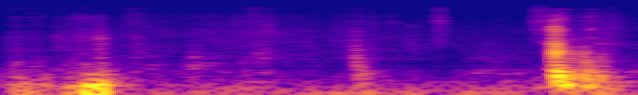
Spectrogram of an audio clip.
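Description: Handling noise: one soft low thump about a third of a second in, then a few faint clicks and light rustling over low background noise.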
